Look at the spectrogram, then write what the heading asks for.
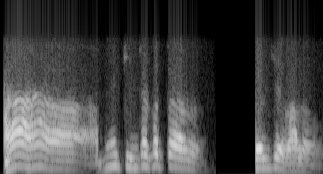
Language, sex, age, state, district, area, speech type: Bengali, male, 45-60, West Bengal, Darjeeling, rural, conversation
